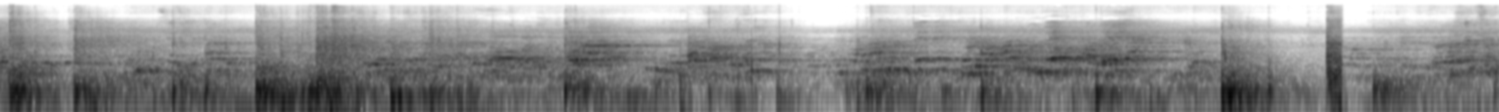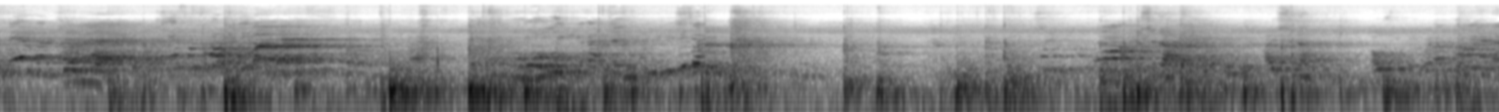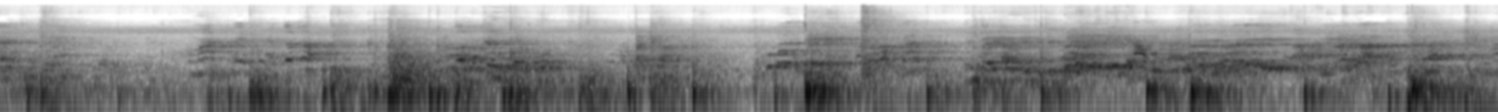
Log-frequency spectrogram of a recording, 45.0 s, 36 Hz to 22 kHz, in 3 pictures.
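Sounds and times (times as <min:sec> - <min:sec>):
football being kicked: 0:00.0 - 0:01.2
people's voices in background: 0:00.0 - 0:12.4, 0:13.0 - 0:44.9
children calling out: 0:40.6 - 0:44.9.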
